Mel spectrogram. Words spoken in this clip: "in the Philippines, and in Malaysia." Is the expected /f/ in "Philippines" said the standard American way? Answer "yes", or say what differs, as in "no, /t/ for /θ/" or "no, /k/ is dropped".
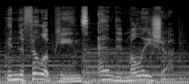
yes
